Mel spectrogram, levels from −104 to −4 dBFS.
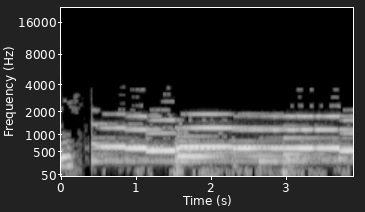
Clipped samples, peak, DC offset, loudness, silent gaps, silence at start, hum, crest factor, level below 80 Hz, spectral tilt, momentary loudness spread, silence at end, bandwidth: under 0.1%; -10 dBFS; under 0.1%; -22 LUFS; none; 0 s; none; 12 dB; -52 dBFS; -11 dB/octave; 7 LU; 0 s; 3.8 kHz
